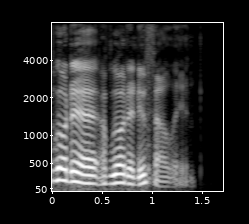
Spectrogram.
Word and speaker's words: Newfoundland: Newfoundland is how they pronounce it. They're very uh New Finland. Newfoundland. Yeah. But they say land, not Lond.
